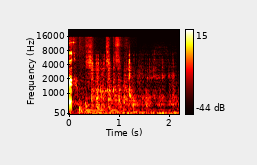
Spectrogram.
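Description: Mechanical sound effect of a multi-blade wind pump's wheel and gear mechanism turning: a steady low hum and a faint steady tone with light ticking.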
